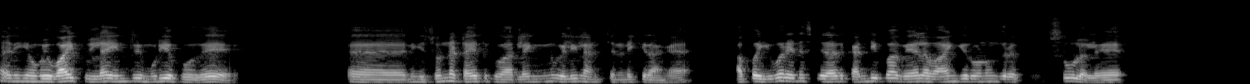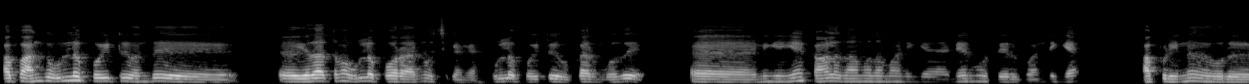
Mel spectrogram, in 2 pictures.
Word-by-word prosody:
நீங்க 140 0 0
உங்களுக்கு 135 0 +5
வாய்ப்பு 145 0 +6
இல்ல. 130 +2 +1
இன்டர்வியூ 140 +2 -3
முடியப்போகுது. 125 -4 +2 1.4
ஆ, - - -2 0.5
ஆ - - -2
நீங்கச் 120 0 -8
சொன்ன 150 +4 0
டயத்துக்கு 135 0 0
வரலைன்னு, 125 +4 -5
வெளியில 135 +1 -2
அனுப்ப 115 -1 -12
நினைக்கிறாங்க. 110 -3 -6 0.7
அப்ப 140 - +5
இவரு 155 +3 +3
என்ன 150 +1 -5
செஞ்சாரு? 135 0 +2
கண்டிப்பா 145 +4 -1
வேல 135 +1 +2
வாங்கிறணும்ங்கிற 130 -1 -1 0.4
சூழலு. 105 -9 0 1.5
அப்ப 145 - -1
அங்க 165 +4 -4
உள்ள 180 +4 +3 0.2
போயிட்டு 155 0 +1
வந்து, 135 +4 -2 1.5
எதார்த்தமா 150 +2 +5
உள்ள 155 +3 -1 0.2
போறாருன்னு 135 0 +2
வச்சுக்கங்க. 110 -4 -13 0.2
உள்ள 145 +2 -1 0.2
போயிட்டு 125 +2 -4
உக்காரும்போது 120 +2 -2 0.7
ஆ, - - +2 0.6
நீங்க 130 0 -6 0.2
ஏன் 175 +1 -4
கால 140 +2 0
தாமதமா 135 -1 -6
நீங்க 120 0 -18 0.3
நேர்முகத் 135 -1 -8
தேர்வுக்கு 120 -2 -7
வந்தீங்க. 125 +1 -10 0.8
அப்படின்னு 130 +2 -2 0.3
ஒரு, 125 0 0
135 Hz, 110 wpm, -23 LUFS, 125-145 Hz, 1.5 s, வாய்ப்பு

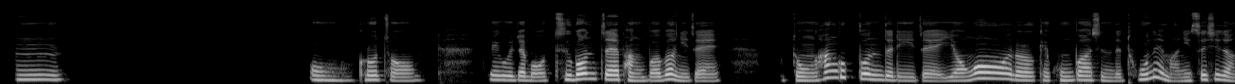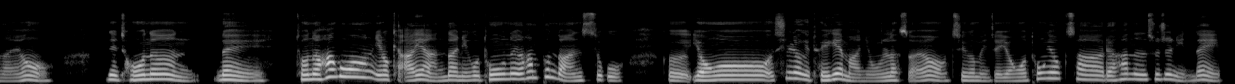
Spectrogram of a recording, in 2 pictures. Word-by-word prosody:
음. 225 0 -4 2.4
어 195 -4 -3
그렇죠. 195 -4 -2 0.6
그리고 205 -3 -1
이제 195 -1 +1
뭐 175 -1 -3
2 220 -1 -1
번째 245 -2 +6
방법은 180 +3 +1
이제 165 0 -6 0.6
보통 185 -2 -3
한국분들이 245 - +1
이제 165 -2 -6
영어를 255 +4 +5
이렇게 190 0 -2
공부하시는데 185 -3 -3
돈을 250 - -1
많이 165 -2 -7
쓰시잖아요. 190 -3 -2 0.5
근데 220 -1 +2
저는 215 -5 +3 0.2
네 190 -5 0 0.3
저는 230 +1 +4
학원 345 0 +6
이렇게 220 -1 0
아예 190 +5 +2
안 175 -4 -3
다니고 200 0 -1
돈을 245 +4 +2
한 305 0 0
푼도 315 -6 -1
안 170 -2 -3
쓰고 185 -2 -6 0.4
그 170 -4 -3
영어 215 +1 +4
실력이 270 -2 -1
되게 200 +6 +2
많이 160 -7 -6
올랐어요. 180 +3 -4
지금은 180 -3 -6
이제 160 0 -9
영어 165 +2 -5
통역사를 240 -5 -2
하는 240 -2 -1
수준인데 210 -6 -5
200 Hz, 255 characters per minute, -23 LUFS, 180-230 Hz, 2.4 s, 번째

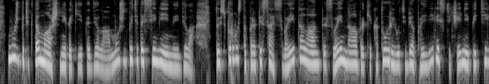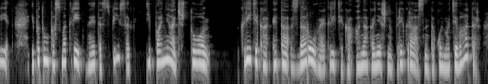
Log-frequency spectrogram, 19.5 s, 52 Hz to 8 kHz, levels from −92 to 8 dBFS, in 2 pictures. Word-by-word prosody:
Может 240 -1 +4
быть, 195 -3 -2
это - - -18
домашние 165 -7 +5
какие-то 140 +1 -5
дела, 135 -4 -4
может 200 +6 -2
быть, 215 -1 +1
это 205 -1 +3
семейные 190 -9 +2
дела. 140 -2 -5 0.4
То 180 - +2
есть 185 +1 -4
просто 225 -3 0
прописать 175 -1 -1
свои 150 +8 0
таланты, 175 -7 +1
свои 165 +6 +2
навыки, 175 -6 +1
которые 175 +3 0
у 160 - +1
тебя 160 +2 -1
появились 180 +10 -1
в - - -31
течение 170 -3 0
5 175 +3 -4
лет. 195 -2 -1 0.4
И 170 - +1
потом 210 +2 +3
посмотреть 190 0 0
на 155 +3 0
этот 145 -5 -4
список 225 - -5 0.3
и 195 - -3
понять, 190 -2 +2
что, 180 -2 +1
м, 160 - -6 0.6
критика, 195 -7 +2
это 175 -2 0
здоровая 160 0 +2
критика, 160 -4 -6
она, 155 +2 0
конечно, 155 -2 -1
прекрасный 160 -2 -3
такой 145 +3 -4
мотиватор, 165 - -1
175 Hz, 140 wpm, -22 LUFS, 155-200 Hz, 0.6 s, домашние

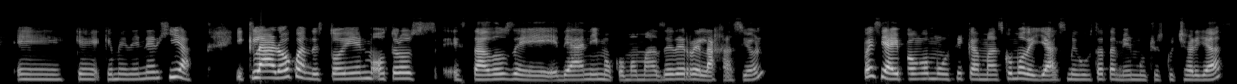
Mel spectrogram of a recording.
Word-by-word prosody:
eh, 235 -1 -6 0.2
que 240 -1 -6
que 235 - -8
me 240 0 -7
dé 240 - -8
energía. 290 +6 0 0.4
Y - - -6
claro, 310 +1 +8
cuando 300 -9 +3
estoy 250 +2 -1
en 275 0 -3
otros 270 +1 -1 0.2
estados 230 +2 +1
de 205 -5 -2
de 220 - -1
ánimo 220 +1 -2
como 210 +1 -8
más 215 0 -6
de 235 0 -1
de 245 0 +2
relajación, 220 -1 -2 1.0
pues 370 +3 +1
sí, 345 - +3
ahí 255 -2 +9
pongo 250 +1 0
música 250 -1 -3
más 225 0 -4
como 265 0 0
de 230 -4 +1
jazz, 215 0 +1
me 235 -1 -7
gusta 225 +2 -7
también 220 -2 -6
mucho 215 0 -13
escuchar 220 0 -6
jazz. 220 +1 +1
240 Hz, 175 wpm, -23 LUFS, 220-260 Hz, 1.0 s, ahí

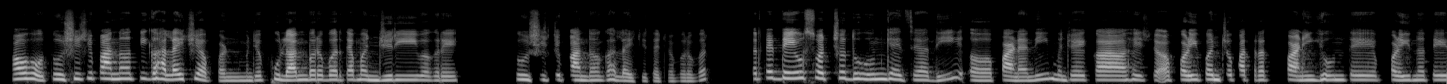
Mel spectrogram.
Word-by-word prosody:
हो, - - +6
हो, 245 -6 +3
तुळशीची 240 +3 0
पानं 260 -1 +5
ती 275 - -3
घालायची 245 0 +2
आपण 175 -4 -3
म्हणजे 180 +2 -3
फुलांबरोबर 215 0 +2
त्या 220 - 0
मंजिरी 205 0 +1
वगैरे, 190 -1 -3 0.6
तुळशीची 215 -1 -3
पानं 195 -2 +1
घालायची 175 -7 -4
त्याच्याबरोबर. 155 +4 -9 0.5
तर 255 - -3
ते 300 - +2
देव 280 +2 +4
स्वच्छ 285 -1 -1
धुवून 245 -1 +2
घ्यायचे 220 -4 -2
आधी 195 +1 -4 0.2
अ, 180 -2 -1
पाण्यानी, 190 +3 +1
म्हणजे 210 -4 -1
एका 205 0 +1 0.2
हे 220 - -2
ह्याच्या 205 -1 -3
पळी 215 -1 +3
पंचपात्रात 220 -1 -1 0.2
पाणी 205 -2 +3
घेऊन 210 0 0
ते 210 -1 -2 0.2
पळीनं 200 0 0
ते 210 0 -1
210 Hz, 150 wpm, -24 LUFS, 195-235 Hz, 0.6 s, हो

